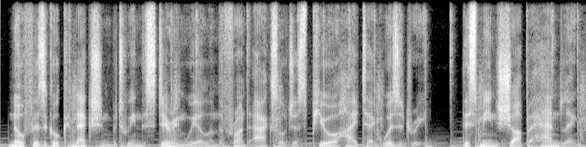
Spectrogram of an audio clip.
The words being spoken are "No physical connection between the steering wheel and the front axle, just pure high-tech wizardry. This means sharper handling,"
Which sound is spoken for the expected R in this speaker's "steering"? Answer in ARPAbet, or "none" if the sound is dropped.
R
